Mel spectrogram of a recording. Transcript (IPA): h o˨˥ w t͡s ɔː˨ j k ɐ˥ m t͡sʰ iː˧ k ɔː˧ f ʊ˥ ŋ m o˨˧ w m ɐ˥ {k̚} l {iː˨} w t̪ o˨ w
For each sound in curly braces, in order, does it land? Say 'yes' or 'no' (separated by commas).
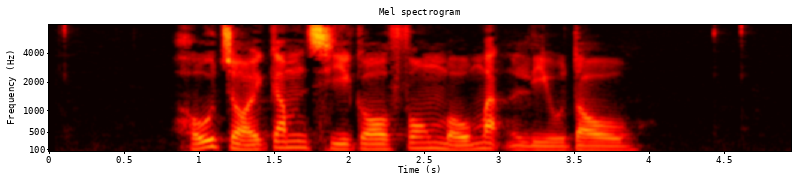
no, yes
